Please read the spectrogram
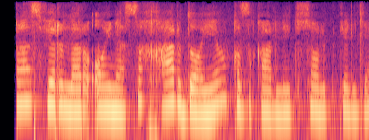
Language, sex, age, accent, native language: Uzbek, female, 19-29, Samarqand, Uzbek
